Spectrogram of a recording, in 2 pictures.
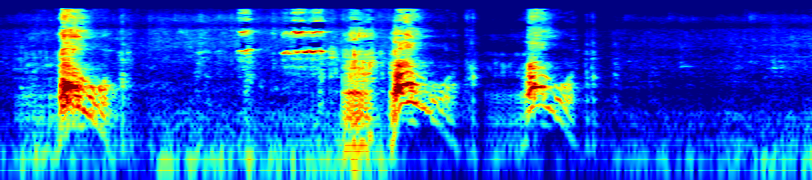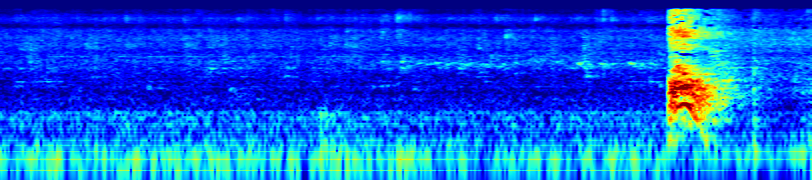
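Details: Catahoula dog, called a talking dog, giving a quick run of three or four loud barks in the first few seconds, then near-silence before one last sharp bark.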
